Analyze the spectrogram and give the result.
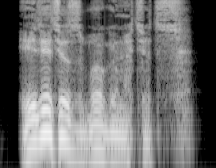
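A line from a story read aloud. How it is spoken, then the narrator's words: Hoarse, in Spanish. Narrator (Russian): Блэкторн хрипло сказал по-испански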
